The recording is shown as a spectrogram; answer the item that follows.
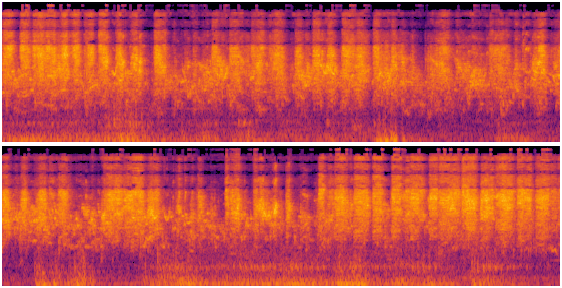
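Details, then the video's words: Budgerigars during mating: steady, busy chatter of overlapping high chirps and rasping twitters throughout, with brief lulls around the middle and low scattered thumps beneath. "Budgies parrot Mating"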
